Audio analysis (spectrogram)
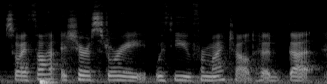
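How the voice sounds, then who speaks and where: A woman hosting a children's story time, reading and chatting in an expressive, conversational way straight to young viewers. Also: medium pitch, normal speed, vocal fry, slight background noise. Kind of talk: picture-book read-aloud with chatty asides.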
